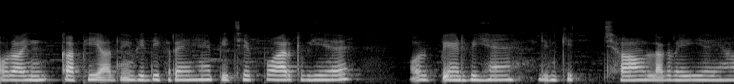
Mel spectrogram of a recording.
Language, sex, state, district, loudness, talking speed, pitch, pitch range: Hindi, female, Chandigarh, Chandigarh, -19 LUFS, 165 wpm, 205 Hz, 200-210 Hz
